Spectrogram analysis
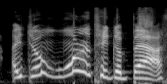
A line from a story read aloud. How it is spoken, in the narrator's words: he cried again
